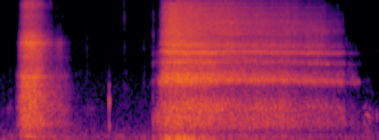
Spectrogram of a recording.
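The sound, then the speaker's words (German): A breathing exercise: one short, sharp inhale, a pause, then a long, slow, breathy exhale that holds steady and gradually fades. “Also, einatmen und dann langsam und bewusst ausatmen. Los, macht mal mit.”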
